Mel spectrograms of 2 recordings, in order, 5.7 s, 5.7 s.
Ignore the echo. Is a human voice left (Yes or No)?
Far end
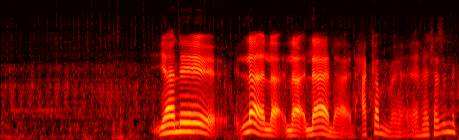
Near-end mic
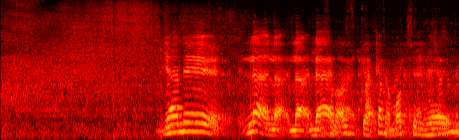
Yes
